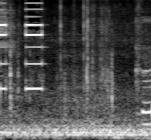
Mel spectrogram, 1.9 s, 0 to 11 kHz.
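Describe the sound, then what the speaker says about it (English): An E-flite Valiant 1.3m RC aircraft powers on with a short series of electronic startup beeps. A steady tone sounds near the start, a few shorter chirps follow, and quiet low background hum continues underneath, with no talking. "go ahead and power on the aircraft. You'll hear these beeps."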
